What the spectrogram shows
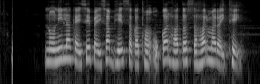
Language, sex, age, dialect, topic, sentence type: Chhattisgarhi, female, 60-100, Central, banking, question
